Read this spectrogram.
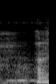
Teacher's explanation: ऋण का उच्चारण मूर्धा से है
